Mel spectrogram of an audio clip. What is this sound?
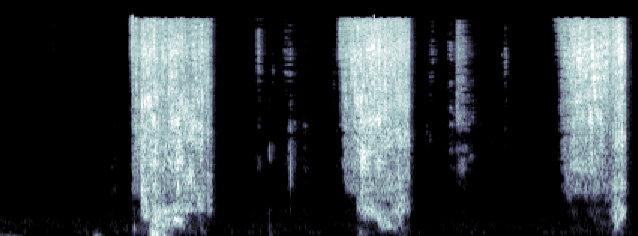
Tearing paper/clothes Sound
destroy, tearing, tearing-apart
